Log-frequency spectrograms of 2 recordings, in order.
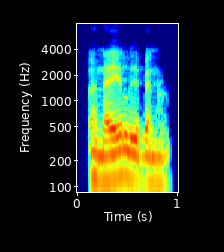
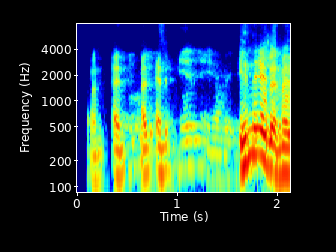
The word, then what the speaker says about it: inalienable: But it's something about the unalienable, no, how do you say that word? Inalienable, that's what it is.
